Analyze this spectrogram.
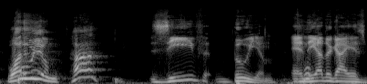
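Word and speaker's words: Zeev Buium: Zeev Buyum.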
